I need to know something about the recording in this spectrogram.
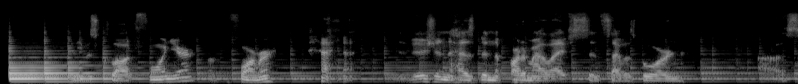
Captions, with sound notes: (upbeat music) - My name is Claude Fournier, I'm a performer. (laughs) The vision has been a part of my life since I was born.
